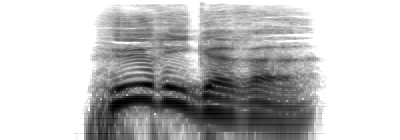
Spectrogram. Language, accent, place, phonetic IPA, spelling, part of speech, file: German, Germany, Berlin, [ˈhøːʁɪɡəʁə], hörigere, adjective, De-hörigere.ogg
- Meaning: inflection of hörig: 1. strong/mixed nominative/accusative feminine singular comparative degree 2. strong nominative/accusative plural comparative degree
